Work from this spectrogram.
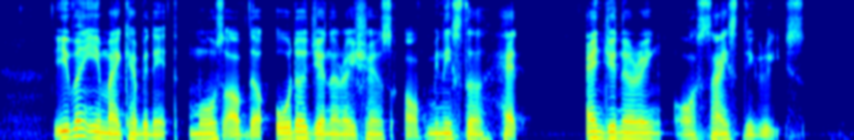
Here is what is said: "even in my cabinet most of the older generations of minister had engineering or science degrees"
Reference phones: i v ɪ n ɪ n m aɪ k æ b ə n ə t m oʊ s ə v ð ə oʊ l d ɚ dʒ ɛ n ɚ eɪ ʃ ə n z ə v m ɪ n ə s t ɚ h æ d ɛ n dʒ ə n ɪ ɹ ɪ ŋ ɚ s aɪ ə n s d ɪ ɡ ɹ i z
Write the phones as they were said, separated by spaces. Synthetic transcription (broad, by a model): i v ɪ n ɪ n m aɪ k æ b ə n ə t m oʊ s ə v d ə oʊ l d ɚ dʒ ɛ n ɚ eɪ ʃ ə n s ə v m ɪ n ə s t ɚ h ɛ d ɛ n dʒ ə n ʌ ɹ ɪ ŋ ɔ s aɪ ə s d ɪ ɡ ɹ i s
